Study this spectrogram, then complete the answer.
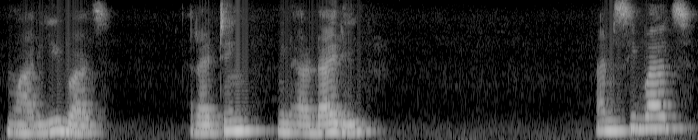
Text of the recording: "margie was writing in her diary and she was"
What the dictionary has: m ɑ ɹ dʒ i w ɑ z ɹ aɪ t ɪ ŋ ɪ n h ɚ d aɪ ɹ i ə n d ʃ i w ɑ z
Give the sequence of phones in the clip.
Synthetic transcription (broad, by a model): m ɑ ɹ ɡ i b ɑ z ɹ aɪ t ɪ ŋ ɪ n h ɚ d aɪ ɹ i ə n d s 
